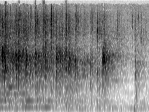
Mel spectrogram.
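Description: A seated church audience claps their hands together in praise to the Lord, a dense, steady, soft patter of applause with a faint sustained tone humming underneath.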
